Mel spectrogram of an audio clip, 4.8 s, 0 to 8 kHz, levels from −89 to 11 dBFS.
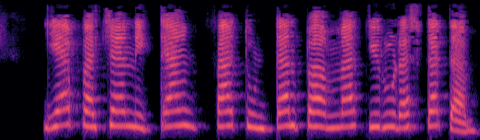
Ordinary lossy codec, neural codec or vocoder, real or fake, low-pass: MP3, 32 kbps; codec, 24 kHz, 0.9 kbps, WavTokenizer, medium speech release version 1; fake; 7.2 kHz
